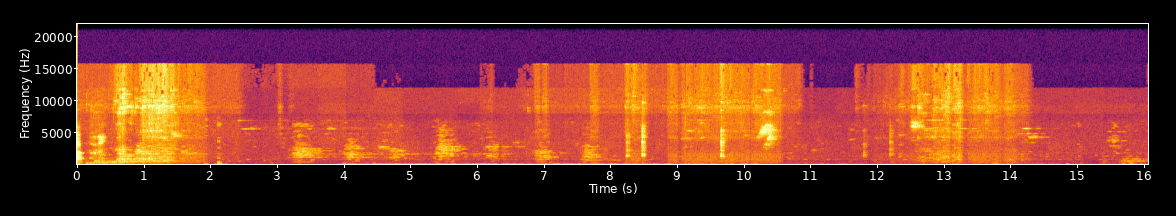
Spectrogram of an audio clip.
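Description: A young woman speaks softly through an online call.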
